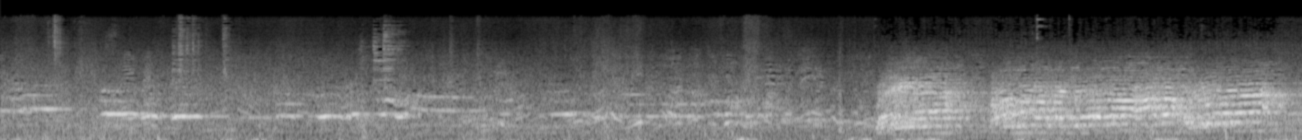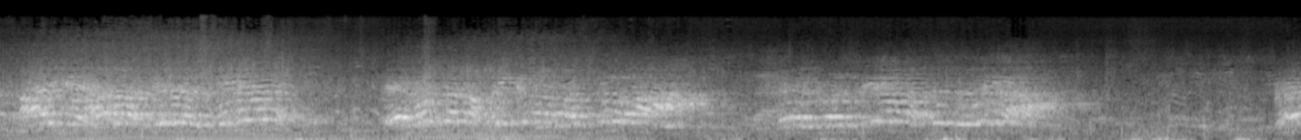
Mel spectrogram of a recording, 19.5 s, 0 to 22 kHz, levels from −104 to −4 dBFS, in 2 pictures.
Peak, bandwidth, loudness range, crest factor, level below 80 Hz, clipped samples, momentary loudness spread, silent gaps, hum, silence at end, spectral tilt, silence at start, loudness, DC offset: -8 dBFS; 13.5 kHz; 10 LU; 18 dB; -46 dBFS; under 0.1%; 16 LU; none; none; 0 s; -5.5 dB/octave; 0 s; -25 LUFS; under 0.1%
